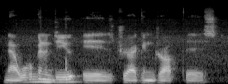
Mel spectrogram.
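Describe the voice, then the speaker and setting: A man with a raspy voice giving a casual, rambling step-by-step software tutorial. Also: low voice, fairly even intonation, brisk, a little hiss or hum, rough recording. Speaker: tutorial host. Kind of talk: screen-recorded software tutorial.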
